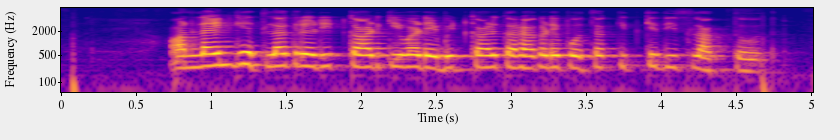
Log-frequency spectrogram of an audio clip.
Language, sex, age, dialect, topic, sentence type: Marathi, female, 18-24, Southern Konkan, banking, question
